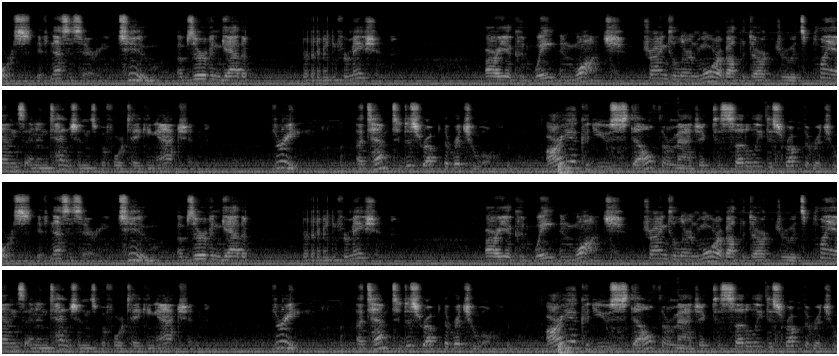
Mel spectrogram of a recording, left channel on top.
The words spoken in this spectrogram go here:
if necessary. 2. Observe and gather information. Arya could wait and watch, trying to learn more about the Dark Druid's plans and intentions before taking action. 3. Attempt to disrupt the ritual. Arya could use stealth or magic to subtly disrupt the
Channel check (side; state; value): both; identical; correlation 1.00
